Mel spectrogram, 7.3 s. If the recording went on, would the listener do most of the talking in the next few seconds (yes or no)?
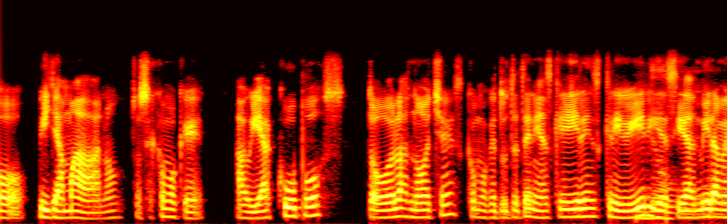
no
